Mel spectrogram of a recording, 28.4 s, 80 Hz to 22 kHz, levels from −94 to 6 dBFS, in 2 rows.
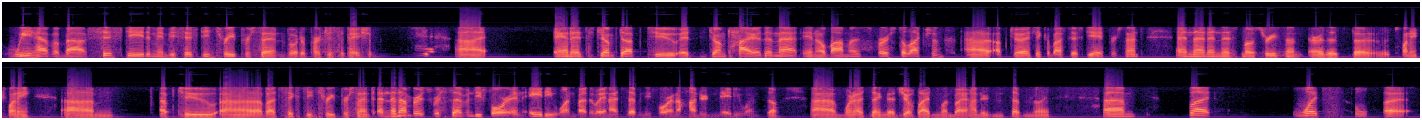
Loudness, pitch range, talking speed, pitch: -21 LUFS, 85-120 Hz, 165 wpm, 100 Hz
